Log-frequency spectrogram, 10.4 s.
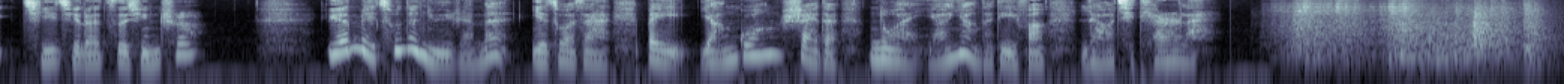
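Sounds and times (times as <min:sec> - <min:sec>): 
speech: 0:00.2 - 0:09.4
door opening: 0:08.4 - 0:10.4.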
